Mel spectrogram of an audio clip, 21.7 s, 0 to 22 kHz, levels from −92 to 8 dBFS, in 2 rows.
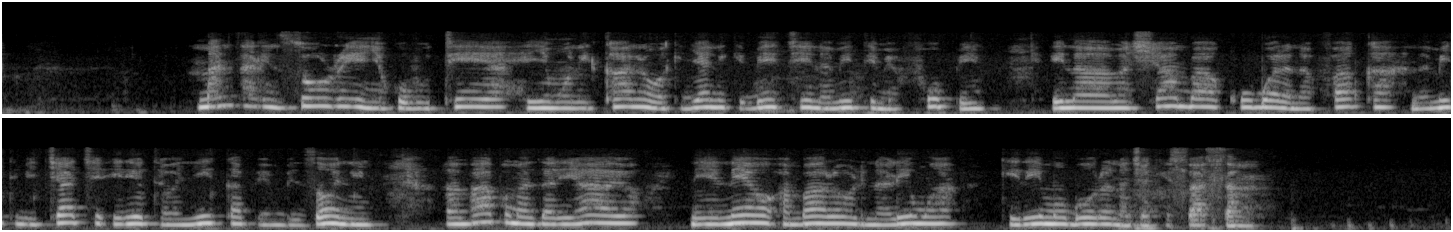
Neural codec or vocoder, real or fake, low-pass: none; real; 7.2 kHz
